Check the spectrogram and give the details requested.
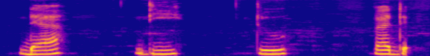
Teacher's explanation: Keluar dengan cara menyentuh ujung lidah ke gusi bagian atas. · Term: huruf Da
